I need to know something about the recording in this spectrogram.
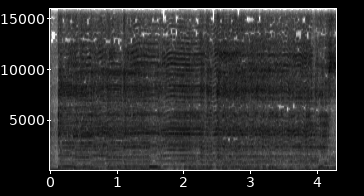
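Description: Live Mexican band music for dancing, loud and continuous, with a steady rhythm and a repeating bass line under the melody.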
